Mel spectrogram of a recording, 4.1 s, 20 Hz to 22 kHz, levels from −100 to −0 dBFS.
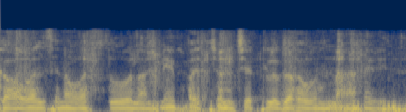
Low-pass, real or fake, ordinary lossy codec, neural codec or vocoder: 7.2 kHz; fake; MP3, 64 kbps; codec, 16 kHz, 4 kbps, FunCodec, trained on LibriTTS, 50 frames a second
